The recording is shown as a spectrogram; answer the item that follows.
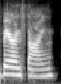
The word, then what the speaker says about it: Berenstain: It's Berenstain, it's not Berenstain. – Oh, that's what it is. But we always thought it was the Berenstain Bears. Yeah. Because it rhymes with bear.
